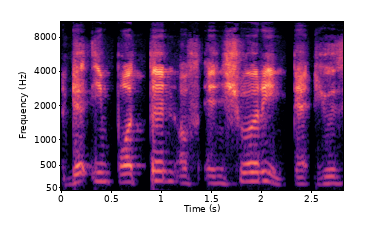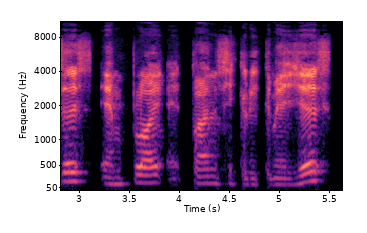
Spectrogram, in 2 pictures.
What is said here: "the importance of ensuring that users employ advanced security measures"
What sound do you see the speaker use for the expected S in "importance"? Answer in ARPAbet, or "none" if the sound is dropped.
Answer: none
